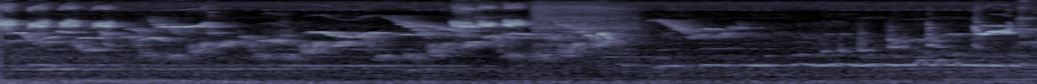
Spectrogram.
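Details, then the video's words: Oriental magpie-robin singing in a trotol and konslet style at full power: rapid, varied whistled and chattering phrases, sweet notes mixed with harsh bursts and slurred rising and falling slides, in a steady stream with short breaks. "KACER LEPAS TROTOL KONSLET SUARA FULL POWER !!!"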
